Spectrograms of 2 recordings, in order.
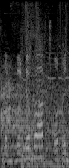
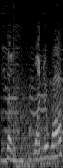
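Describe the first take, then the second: First: The name starts with a V sound. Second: The name starts with an English W sound. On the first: The speaker calls it right. "spoke their W's as V's" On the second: The speaker calls it wrong. "Germans did not speak their W's"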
